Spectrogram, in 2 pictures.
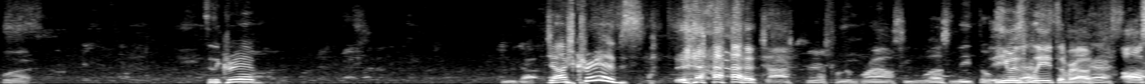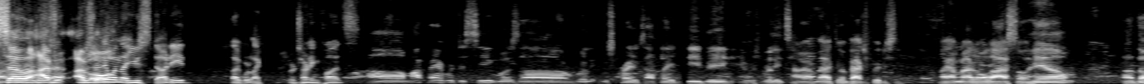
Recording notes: Live from Radio Row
